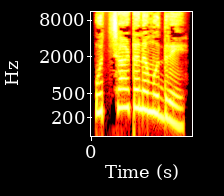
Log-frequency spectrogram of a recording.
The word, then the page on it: ಉಚ್ಚಾಟನಮುದ್ರೆ: Kannada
